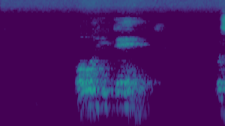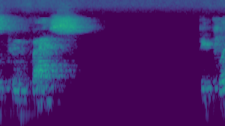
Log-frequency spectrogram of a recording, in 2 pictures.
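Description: A middle-aged man speaks calmly into a microphone, heard through loudspeakers in a large echoing hall.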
